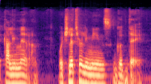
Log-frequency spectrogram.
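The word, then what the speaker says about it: καλημέρα: To say good morning, you say kalimera, which literally means good day.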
